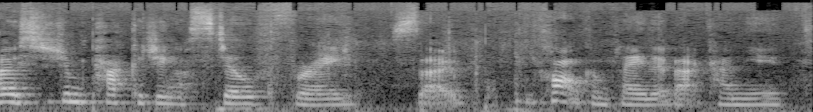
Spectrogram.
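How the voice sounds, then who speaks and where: Against noticeable background noise, a woman with a British accent speaks with fairly even intonation. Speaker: beauty vlogger. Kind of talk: casual vlog product review. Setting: home dining room. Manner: fast.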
